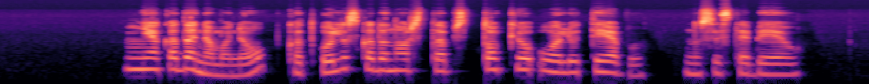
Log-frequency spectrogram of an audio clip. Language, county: Lithuanian, Kaunas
